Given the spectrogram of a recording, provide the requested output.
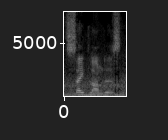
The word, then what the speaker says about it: Suidlanders: Yes, the word SaitLenders is spelled SUIDLANDERS.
